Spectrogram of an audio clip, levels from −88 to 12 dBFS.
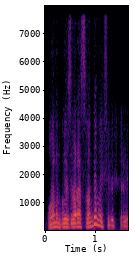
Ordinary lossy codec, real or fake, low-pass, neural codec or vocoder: none; fake; none; codec, 16 kHz, 0.5 kbps, FreqCodec, smaller model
